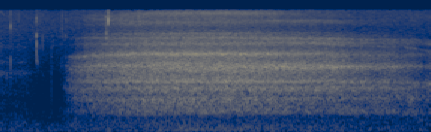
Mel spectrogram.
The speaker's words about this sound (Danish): Så et par dybe vejrtrækninger her.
